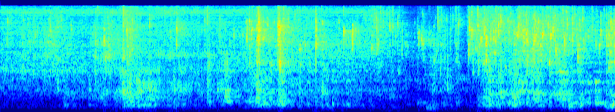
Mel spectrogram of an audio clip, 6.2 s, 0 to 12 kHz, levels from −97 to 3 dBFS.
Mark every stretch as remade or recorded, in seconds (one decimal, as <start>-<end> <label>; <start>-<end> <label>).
0.0-1.1 recorded; 1.1-2.1 remade; 2.1-6.2 recorded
